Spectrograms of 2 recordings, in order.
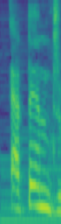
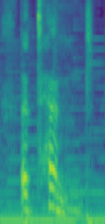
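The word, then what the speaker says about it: attend: এটার English word কি, অ্যাটেন্ড বলি আমরা, রাইট? অ্যাটেন্ড, এটার মধ্যে কয়টা সিলেবল রয়েছে, অ্যাটেন্ড, দুটো সিলেবল রয়েছে, এখানে সেকেন্ড সিলেবলটা জোরে হবে, অ্যাটেন্ড।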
